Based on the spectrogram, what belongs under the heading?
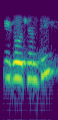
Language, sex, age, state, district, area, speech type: Odia, female, 18-30, Odisha, Puri, urban, conversation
